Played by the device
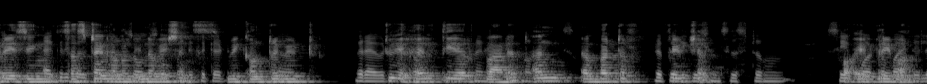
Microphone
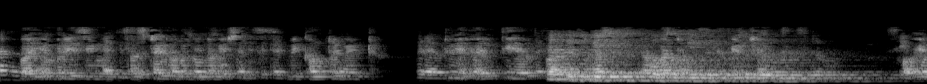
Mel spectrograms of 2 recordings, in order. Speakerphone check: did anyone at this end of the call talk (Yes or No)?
Yes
